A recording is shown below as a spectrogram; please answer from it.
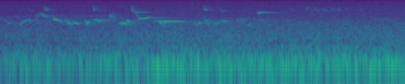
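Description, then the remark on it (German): Several birds chirp and twitter in overlapping, high-pitched calls in the Botanical Garden in the middle of Vienna, over a soft steady outdoor rumble. No one speaks. “Dieses süße Vogelgezwitscher ist unsere heutige akustische Kulisse.”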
